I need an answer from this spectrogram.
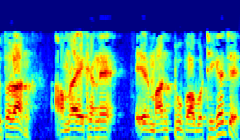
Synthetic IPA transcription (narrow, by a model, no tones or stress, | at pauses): ut̪oɾaŋ | a̰mɾaekʰane | eɾmanʈupaboʈʰikat͡ɕʰe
